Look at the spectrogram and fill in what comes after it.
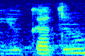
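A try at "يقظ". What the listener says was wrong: Yukaz. No, there is no vowel on zal. It is sakin. Yukaz.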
